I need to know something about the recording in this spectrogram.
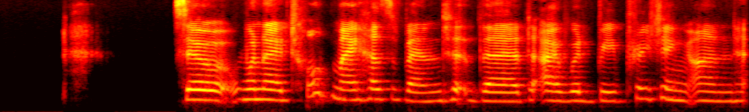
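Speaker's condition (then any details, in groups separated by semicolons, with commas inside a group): ALS; specialist-confirmed diagnosis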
